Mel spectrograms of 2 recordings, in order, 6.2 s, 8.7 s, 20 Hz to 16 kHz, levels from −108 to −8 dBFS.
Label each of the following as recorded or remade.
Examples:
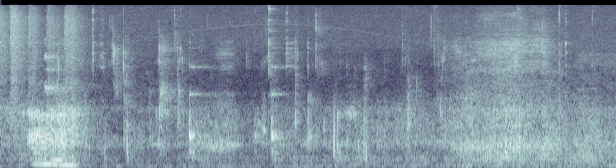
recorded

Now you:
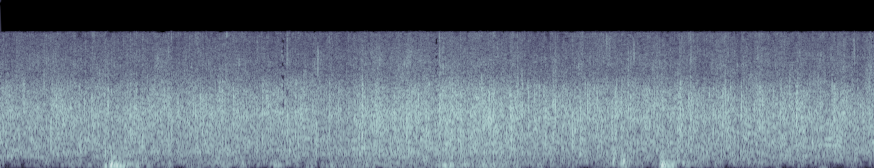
recorded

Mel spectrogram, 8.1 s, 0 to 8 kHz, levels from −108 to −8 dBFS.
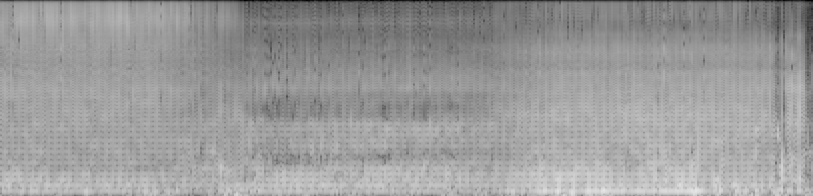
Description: remade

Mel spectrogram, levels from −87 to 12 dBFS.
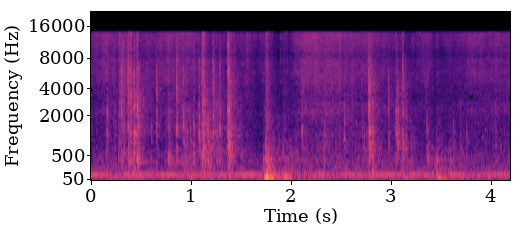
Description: remade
